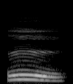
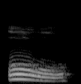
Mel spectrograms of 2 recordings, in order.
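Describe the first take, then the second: First: A clear L with the tongue forward. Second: A dark L with the tongue pulled back. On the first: This is the L at the start of a word. "the L at the beginning of the word" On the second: This is the L at the end of a word. "We're pulling our tongue back"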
